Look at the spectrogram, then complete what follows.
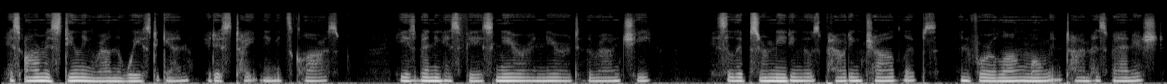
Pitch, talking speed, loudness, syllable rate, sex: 165 Hz, 210 wpm, -19 LUFS, 5.3 syllables/s, female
